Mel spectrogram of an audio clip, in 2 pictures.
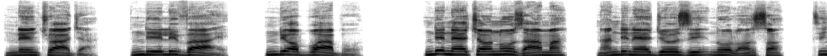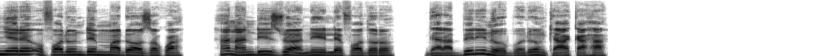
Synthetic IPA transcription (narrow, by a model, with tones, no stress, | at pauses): n̩˦dɪ˦n̩˦t͡ʃʊ˦a˨d͡ʒa̰˨ | n̩˦dɪ˦li˦va˦˨ɪ̰˨ | n̩˦dɪ˦ɔ˦bʊ˦a˨bʊ̰˨ | n̩˦dɪ˦ne˨t͡ʃɔ˦nʊ˦za˨a˦ma˦ | na˨n̩˦dɪ˦ne˨d͡ʒo˦zi˦nʊ˦lɔ̰˨n̩˦sɔ˦ | ti˦ɲe˦ɾe˦ʊ˨fɔ˦dʊ˦n̩˦dɪ˦m̩˦ma˦dʊ˦ɔ˨zɔ˦kʷa˦ | ha˦na˨n̩˦dɪ˦i˦zre˦˨lniː˦le˦fɔ˦dʊ˦ɾʊ˦ | ɡa˨ɾa˨bi˦ɾi˦no˨bo˨do˦ŋ̩˨ke˨˦a˦ka˦ɦa˦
